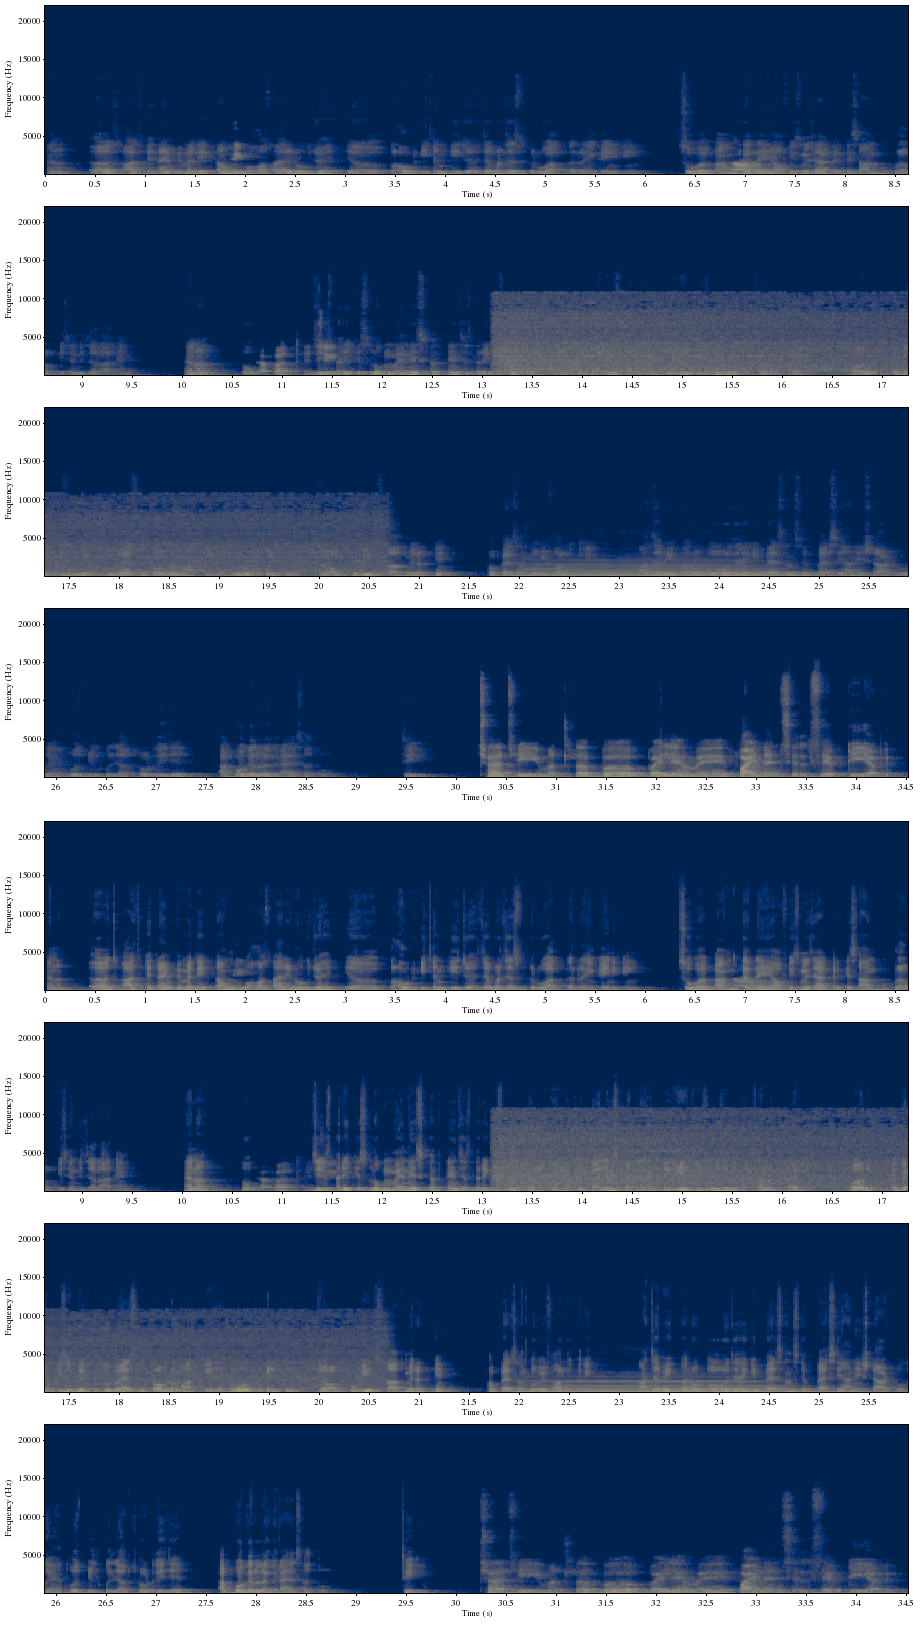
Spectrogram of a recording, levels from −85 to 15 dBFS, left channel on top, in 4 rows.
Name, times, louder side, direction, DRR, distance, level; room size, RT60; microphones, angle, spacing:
voice 1, 0.0-5.9 6.3-9.5 10.0-10.2 10.6-10.7 11.2-16.2 16.7-21.2 21.8-22.7 23.2-27.3 27.6-28.7 29.5-29.7, right 2 dB, 70° right, 8 dB, 0.3 m, -30 dB
voice 2, 6.8-7.2 10.7-11.6 30.2-34.3, left 3 dB, 70° left, 7 dB, 0.4 m, -30 dB
sound 1, 13.1-20.7, right 1 dB, 20° right, 0.7 m, -38 dB
Bowed string instrument, 21.8-26.3, right 1 dB, 15° left, 0.8 m, -32 dB
2.2 x 2.1 x 2.9 m, 0.73 s
head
